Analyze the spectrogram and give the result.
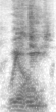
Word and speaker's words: Ouija: Ouija boards? – Ouija boards.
